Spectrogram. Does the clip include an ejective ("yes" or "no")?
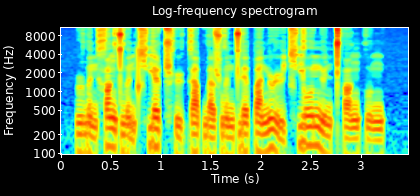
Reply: no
